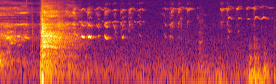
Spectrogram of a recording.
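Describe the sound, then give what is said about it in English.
A person imitates a mouse with a quick series of short, high, chirpy squeaks, fairly soft, following a brief rush of noise at the start. No one speaks. “Can they hear me squeaking?”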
